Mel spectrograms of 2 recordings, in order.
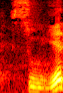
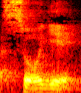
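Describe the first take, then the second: First: سویه pronounced "suye", with oo; "soo-ye" for سویه; long u pronunciation. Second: سویه pronounced "soye", with a short o; slow, falling "so-ye" for سویه; o pronunciation. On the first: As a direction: say سویه with a long u in the first syllable. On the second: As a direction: say سویه with o in the first syllable. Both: Shown as a demonstration. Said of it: "کجا باید سویه تلفظ کنن".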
